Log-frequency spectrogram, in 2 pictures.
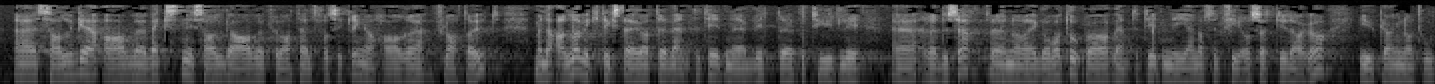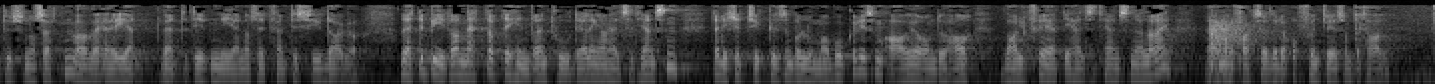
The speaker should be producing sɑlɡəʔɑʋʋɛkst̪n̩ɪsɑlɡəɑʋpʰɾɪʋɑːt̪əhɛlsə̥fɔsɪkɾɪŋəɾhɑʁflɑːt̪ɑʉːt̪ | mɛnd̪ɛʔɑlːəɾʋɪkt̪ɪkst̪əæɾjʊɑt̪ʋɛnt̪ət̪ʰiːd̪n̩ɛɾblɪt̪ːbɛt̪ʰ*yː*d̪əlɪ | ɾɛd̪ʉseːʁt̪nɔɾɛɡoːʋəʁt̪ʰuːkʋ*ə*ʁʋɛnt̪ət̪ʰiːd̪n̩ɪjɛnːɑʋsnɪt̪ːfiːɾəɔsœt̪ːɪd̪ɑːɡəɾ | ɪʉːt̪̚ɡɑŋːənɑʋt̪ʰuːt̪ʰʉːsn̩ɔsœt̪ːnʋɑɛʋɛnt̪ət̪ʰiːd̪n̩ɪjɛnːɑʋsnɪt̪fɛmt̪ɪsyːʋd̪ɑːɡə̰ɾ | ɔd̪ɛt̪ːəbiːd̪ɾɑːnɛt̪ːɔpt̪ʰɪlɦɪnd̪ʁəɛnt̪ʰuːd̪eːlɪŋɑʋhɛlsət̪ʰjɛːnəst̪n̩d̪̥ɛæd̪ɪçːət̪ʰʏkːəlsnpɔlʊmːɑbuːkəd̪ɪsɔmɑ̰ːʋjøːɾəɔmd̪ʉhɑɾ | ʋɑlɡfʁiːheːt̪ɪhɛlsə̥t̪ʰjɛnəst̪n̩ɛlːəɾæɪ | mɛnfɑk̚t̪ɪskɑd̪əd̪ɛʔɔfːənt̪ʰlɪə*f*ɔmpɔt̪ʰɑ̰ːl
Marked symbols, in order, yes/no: yes, no, no

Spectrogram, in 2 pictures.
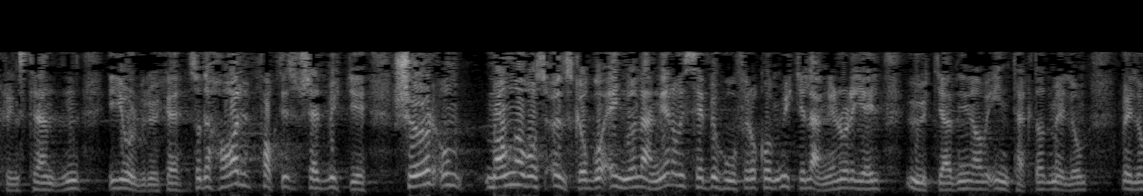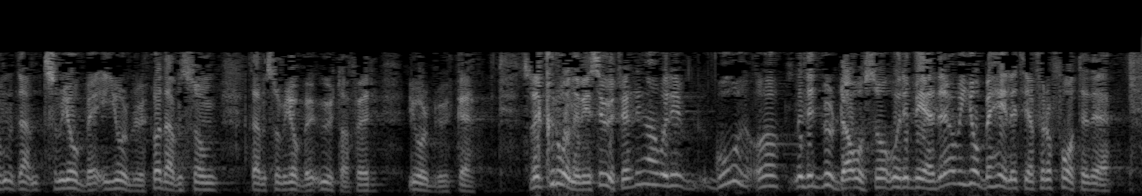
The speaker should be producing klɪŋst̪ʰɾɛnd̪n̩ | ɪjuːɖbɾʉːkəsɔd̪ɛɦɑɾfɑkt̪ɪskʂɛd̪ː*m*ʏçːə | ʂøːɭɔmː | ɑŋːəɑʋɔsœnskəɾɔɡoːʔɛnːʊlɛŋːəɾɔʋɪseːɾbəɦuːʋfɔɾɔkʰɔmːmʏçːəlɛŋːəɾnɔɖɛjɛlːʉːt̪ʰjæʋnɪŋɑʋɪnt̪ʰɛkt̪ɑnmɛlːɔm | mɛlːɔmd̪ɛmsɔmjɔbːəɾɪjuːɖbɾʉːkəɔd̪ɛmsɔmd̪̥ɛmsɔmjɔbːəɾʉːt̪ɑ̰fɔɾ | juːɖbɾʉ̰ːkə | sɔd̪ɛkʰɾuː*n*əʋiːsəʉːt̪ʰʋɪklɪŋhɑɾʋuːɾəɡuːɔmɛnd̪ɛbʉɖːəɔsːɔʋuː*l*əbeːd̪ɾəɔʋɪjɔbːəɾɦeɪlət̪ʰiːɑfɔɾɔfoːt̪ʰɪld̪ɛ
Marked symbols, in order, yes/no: yes, yes, no

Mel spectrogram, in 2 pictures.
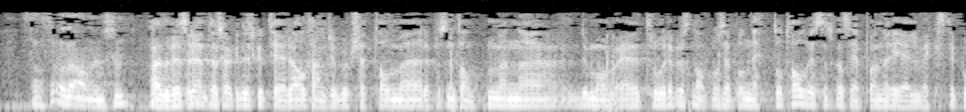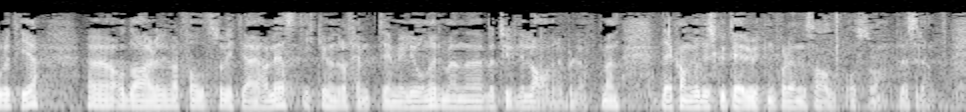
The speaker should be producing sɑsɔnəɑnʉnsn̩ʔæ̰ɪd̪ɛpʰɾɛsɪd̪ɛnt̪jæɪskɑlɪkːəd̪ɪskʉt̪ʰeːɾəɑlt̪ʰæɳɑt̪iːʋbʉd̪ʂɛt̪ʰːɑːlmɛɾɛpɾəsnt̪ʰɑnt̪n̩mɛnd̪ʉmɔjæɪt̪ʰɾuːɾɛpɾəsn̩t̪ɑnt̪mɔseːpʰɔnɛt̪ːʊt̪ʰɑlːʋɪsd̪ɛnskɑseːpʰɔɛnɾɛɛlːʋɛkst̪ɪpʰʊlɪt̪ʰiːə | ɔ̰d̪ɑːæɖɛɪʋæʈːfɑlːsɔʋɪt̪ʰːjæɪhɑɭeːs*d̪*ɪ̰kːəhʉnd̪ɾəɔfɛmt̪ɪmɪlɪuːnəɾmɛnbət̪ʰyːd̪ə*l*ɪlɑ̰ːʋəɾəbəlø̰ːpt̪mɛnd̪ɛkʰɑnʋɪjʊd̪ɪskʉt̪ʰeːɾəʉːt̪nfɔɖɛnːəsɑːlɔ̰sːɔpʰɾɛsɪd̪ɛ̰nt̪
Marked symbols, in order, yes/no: no, yes

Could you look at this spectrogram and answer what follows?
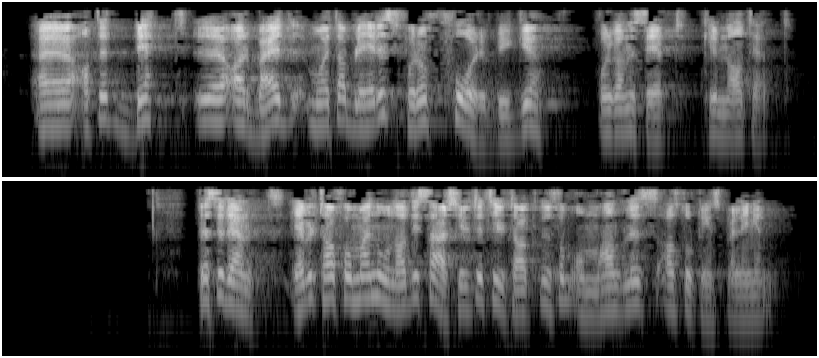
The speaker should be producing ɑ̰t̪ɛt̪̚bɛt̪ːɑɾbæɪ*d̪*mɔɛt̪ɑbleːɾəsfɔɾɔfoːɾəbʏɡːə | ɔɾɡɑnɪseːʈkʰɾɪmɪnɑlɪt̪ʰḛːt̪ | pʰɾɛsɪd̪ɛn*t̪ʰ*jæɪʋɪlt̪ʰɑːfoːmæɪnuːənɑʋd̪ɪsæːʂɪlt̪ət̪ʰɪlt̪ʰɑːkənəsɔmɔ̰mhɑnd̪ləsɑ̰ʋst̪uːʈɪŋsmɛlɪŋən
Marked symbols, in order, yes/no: yes, no

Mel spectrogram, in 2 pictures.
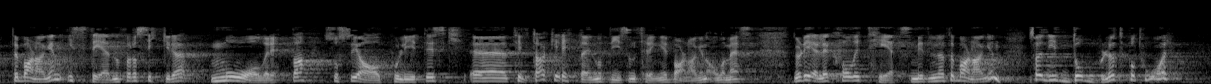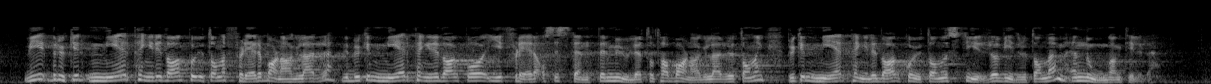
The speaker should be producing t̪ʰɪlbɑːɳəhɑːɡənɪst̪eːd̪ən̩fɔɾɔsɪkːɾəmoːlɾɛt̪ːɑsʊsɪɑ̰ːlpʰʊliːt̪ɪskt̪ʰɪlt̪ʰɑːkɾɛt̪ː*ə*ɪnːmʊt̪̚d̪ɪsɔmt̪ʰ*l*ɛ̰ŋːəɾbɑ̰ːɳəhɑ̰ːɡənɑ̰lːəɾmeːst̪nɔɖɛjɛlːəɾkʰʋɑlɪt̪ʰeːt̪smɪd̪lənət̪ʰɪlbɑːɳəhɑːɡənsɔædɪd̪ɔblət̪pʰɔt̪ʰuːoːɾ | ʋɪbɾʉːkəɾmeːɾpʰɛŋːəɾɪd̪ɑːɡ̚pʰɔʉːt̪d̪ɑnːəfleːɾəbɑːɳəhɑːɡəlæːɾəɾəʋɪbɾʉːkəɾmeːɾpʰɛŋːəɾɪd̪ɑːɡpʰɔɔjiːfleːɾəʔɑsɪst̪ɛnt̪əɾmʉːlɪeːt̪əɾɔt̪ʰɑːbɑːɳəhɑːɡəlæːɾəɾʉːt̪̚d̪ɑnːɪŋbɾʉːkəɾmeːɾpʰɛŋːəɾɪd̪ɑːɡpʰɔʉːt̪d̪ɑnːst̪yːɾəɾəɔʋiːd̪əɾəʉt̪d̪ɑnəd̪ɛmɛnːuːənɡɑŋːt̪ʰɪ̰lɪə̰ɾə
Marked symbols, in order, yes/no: no, no

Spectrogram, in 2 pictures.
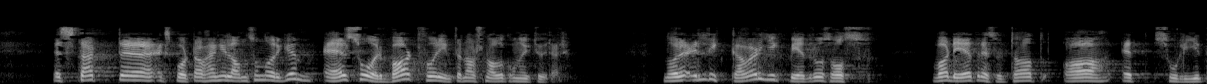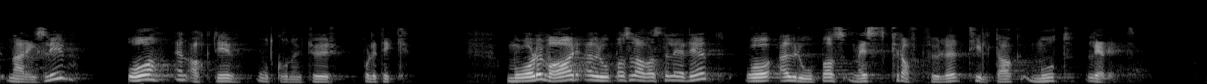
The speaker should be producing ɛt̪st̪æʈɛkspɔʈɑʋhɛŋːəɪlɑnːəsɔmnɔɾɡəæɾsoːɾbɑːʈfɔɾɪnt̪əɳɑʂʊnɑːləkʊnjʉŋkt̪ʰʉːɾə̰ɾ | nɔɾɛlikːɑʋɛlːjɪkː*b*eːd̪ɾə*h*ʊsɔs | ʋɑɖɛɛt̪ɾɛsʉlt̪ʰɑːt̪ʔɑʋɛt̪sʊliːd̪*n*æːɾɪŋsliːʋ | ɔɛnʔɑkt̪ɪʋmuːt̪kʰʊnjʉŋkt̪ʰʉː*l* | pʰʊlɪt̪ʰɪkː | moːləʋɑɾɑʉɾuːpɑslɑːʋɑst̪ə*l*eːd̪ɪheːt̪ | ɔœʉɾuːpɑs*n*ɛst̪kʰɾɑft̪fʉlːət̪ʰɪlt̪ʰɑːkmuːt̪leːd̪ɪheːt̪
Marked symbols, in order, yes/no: yes, yes, yes, no, yes, no

